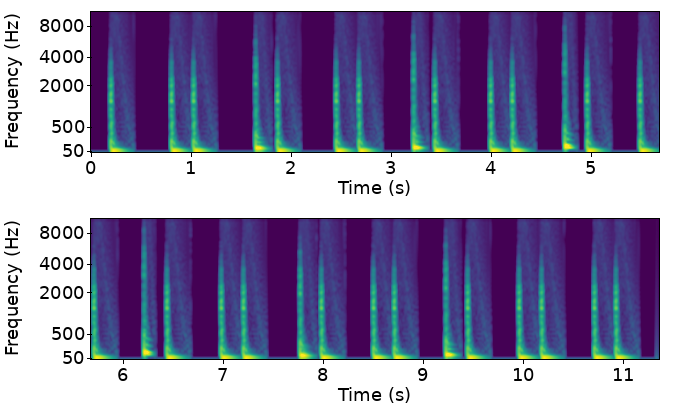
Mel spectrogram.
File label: Elec Bass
